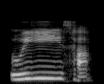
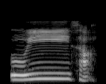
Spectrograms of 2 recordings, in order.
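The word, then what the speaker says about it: 의사: Uisa, Uisa, porque tiene esa U ahí feilla. La U que es como metida. Uisa.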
